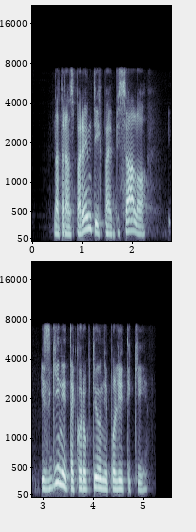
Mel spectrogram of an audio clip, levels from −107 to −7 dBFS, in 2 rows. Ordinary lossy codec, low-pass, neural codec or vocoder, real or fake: none; 7.2 kHz; codec, 16 kHz, 8 kbps, FunCodec, trained on Chinese and English, 25 frames a second; fake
